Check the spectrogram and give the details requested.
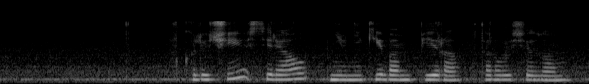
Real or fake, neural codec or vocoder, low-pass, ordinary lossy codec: real; none; none; none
